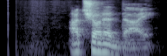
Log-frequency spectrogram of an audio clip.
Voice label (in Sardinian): "Acioreddai", sardu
